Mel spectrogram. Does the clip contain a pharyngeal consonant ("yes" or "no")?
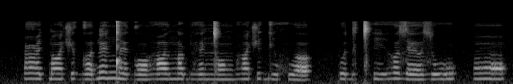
yes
